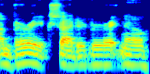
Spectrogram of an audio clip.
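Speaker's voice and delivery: put-on lifeless, expressionless, inorganic monotone. Imitating someone who answers a greeting: imitating a flat, inorganic person. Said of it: "seems rather inorganic".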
